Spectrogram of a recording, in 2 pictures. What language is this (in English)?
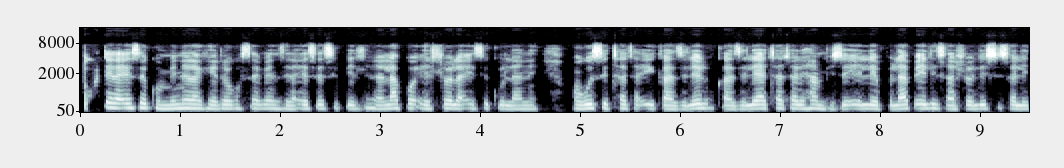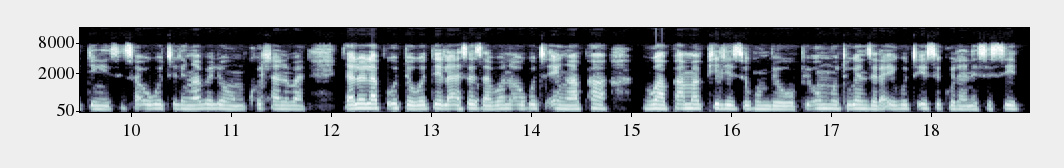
North Ndebele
